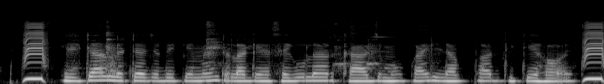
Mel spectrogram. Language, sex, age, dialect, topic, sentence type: Bengali, male, 18-24, Jharkhandi, banking, statement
